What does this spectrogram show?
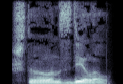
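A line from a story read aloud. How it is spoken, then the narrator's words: Barked. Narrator (Russian): рявкнул Тапок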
